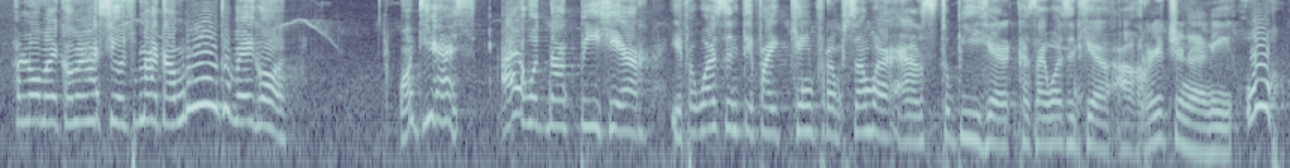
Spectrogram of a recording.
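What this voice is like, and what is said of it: Exaggerated foreign accent. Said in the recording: “that accent doesn't sound like a boring American accent. It's got flavor. It's got all this nuance from some other country, some land far away.”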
